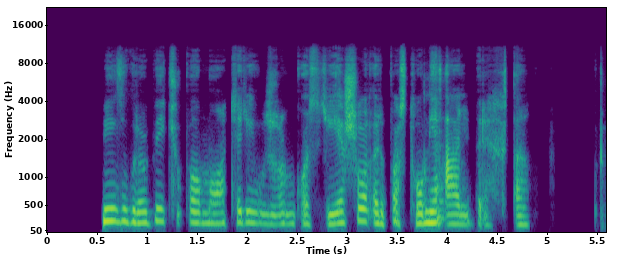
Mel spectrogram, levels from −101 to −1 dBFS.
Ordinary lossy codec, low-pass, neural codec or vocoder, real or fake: Opus, 64 kbps; 10.8 kHz; codec, 24 kHz, 1 kbps, SNAC; fake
